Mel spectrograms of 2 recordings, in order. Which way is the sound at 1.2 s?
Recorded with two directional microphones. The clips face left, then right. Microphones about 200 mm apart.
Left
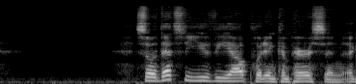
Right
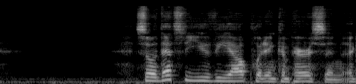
40° left (ahead or behind).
